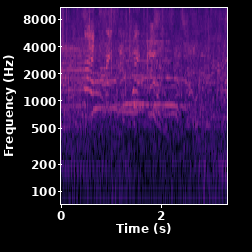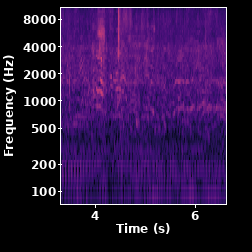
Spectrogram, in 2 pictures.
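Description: A crowd of runners and onlookers chatter and cheer outdoors.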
